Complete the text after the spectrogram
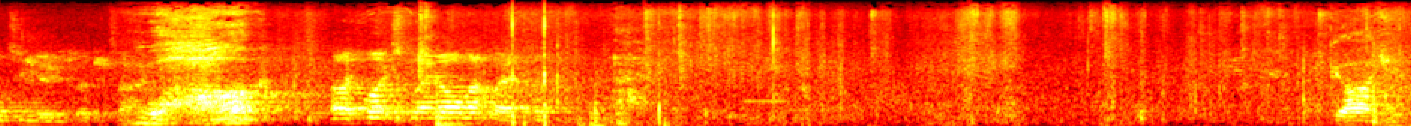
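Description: Clothing rustles against a body-worn microphone.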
